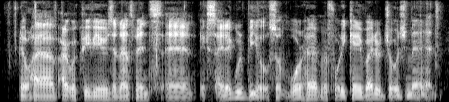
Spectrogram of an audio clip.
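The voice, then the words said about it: Put-on reading voice. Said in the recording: “put on a voice anytime I start reading directly from my article”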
